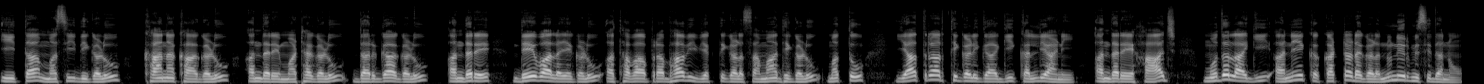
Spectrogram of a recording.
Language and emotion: Kannada, neutral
